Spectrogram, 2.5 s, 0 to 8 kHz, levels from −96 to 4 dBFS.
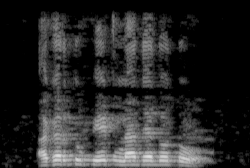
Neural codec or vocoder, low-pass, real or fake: none; 7.2 kHz; real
